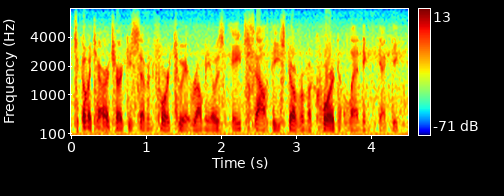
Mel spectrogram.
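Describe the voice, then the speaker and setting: A man's voice: on the low side, steady tone, fast talker, creaky, dull audio, noisy background. A man calling the tower as pilot from a small plane's cockpit, speaking in clipped radio phraseology through a cockpit headset. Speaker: private pilot. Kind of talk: air traffic radio calls.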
